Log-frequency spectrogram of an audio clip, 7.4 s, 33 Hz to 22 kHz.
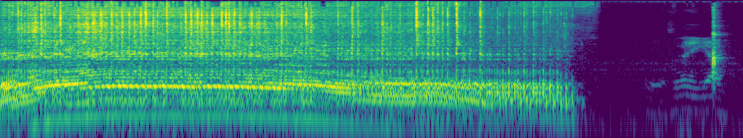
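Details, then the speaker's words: Secondhand 1/5-scale RC Baja with a replaced isolator block. It holds a steady high buzz, then cuts out abruptly as spray hits between the block and engine, confirming an intake air leak. The source, isolator block or head gasket, is still uncertain. "I'll spray this up and it stops straight away so there's still a leak so I don't know if it's the head gasket or foreign"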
